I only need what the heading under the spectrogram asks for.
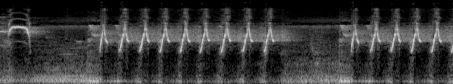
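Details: Bar-winged prinia, captive bird singing to lure and train other prinias: one arched high note, then two runs of evenly repeated, sharp downslurred chirps at about three a second.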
